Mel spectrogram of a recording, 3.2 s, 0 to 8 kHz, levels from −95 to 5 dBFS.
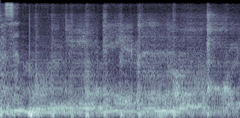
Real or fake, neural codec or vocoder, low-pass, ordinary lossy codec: fake; codec, 16 kHz, 0.8 kbps, ZipCodec; 7.2 kHz; none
